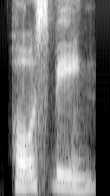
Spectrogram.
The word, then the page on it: horsebean: Indian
